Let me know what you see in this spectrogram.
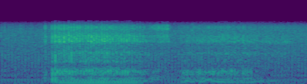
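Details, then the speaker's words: Five-year-old brown Newfoundland dog napping on the floor with her head on a couch corner, snoring "like a buzzsaw": low, rumbling, buzzing snore on inhalation, trailing into softer rough breathing; heavy snoring. "she's laying on the floor he's got her foot wedged up here next to Shanny and her head in the corner of the couch next to me she is just snoring like a buzzsaw"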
